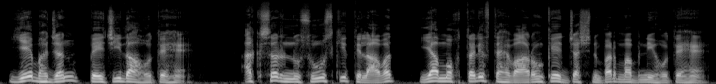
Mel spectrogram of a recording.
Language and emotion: Urdu, neutral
